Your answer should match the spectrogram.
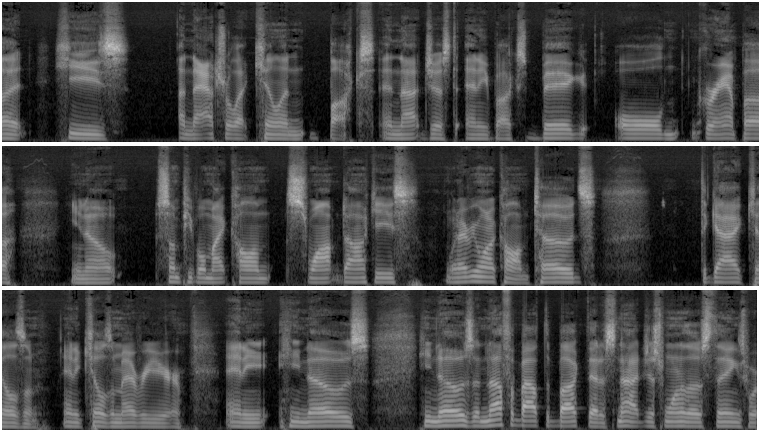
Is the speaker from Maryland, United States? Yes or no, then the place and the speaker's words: no; Iowa, United States; my home state of Iowa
